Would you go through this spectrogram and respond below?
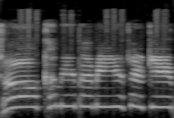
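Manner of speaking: put-on very high, gentle, soft baby talk. Retelling how four people in the office talked to a dog, imitating a high-pitched voice. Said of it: "They crouched in high pitched voice".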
